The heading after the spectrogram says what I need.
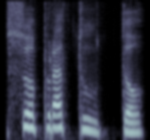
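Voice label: "soprattutto", Italian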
